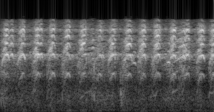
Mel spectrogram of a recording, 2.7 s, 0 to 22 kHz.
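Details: Crowned lapwings, arid-area specialists, call in loud, shrill, rapid notes, roughly five per second, during a wing-flashing display on a clear sunrise in a clearing at Djuma, Sabi Sand, South Africa, 2 October.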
